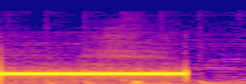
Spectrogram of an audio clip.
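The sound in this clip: Telephone dial tone on a line before a call: one steady, unbroken tone holds for about a second and a half, then cuts off abruptly into low hiss.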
